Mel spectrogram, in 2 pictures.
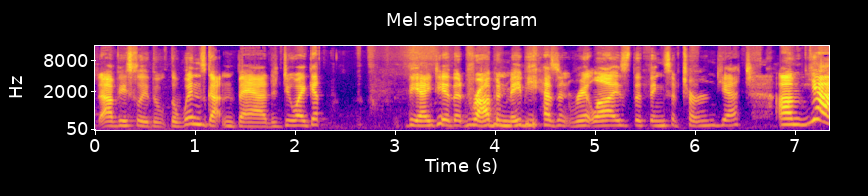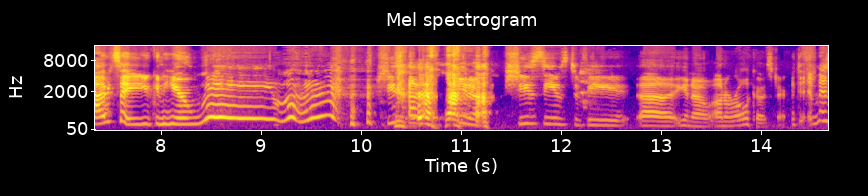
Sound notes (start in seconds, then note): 9.7 chuckles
